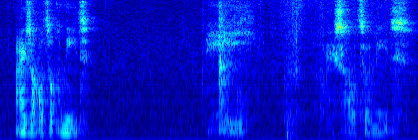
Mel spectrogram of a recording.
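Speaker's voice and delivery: low, very soft wondering; hushed suspense. A narrator's reading. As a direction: murmur it as if hardly daring to guess. (zacht en laag, vol spanning)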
